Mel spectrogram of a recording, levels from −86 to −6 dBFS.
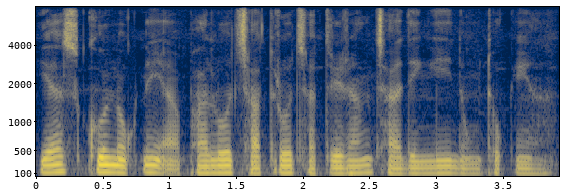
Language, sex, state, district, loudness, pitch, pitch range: Garo, male, Meghalaya, West Garo Hills, -18 LUFS, 110 Hz, 95-115 Hz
